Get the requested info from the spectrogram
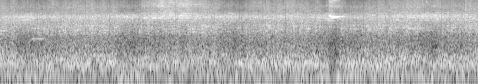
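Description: Cars of a CSX coke train rolling past close by: a loud, steady rumble and rattle of steel wheels on the rails.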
